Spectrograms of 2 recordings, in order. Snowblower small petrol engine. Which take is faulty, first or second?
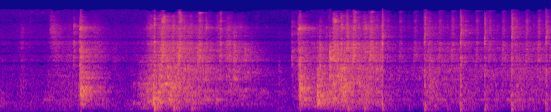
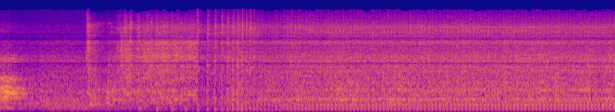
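first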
